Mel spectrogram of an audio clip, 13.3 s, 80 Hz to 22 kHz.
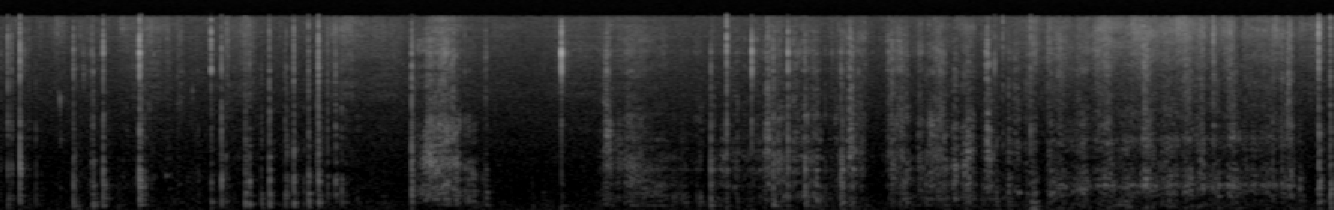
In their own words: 02:48 tapping/scratching on a handsoap dispenser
